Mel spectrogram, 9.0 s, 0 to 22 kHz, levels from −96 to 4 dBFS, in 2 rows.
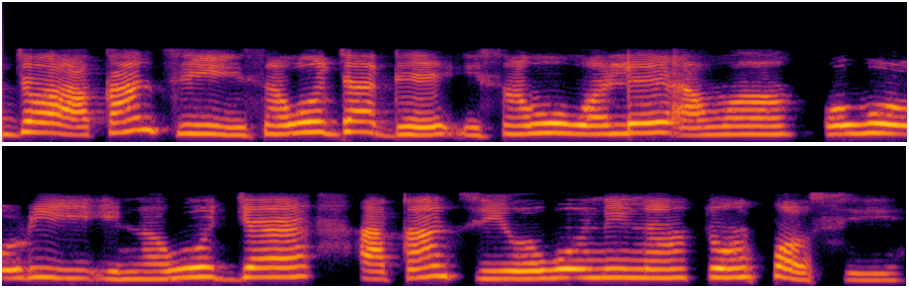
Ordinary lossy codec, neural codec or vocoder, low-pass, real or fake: none; codec, 32 kHz, 1.9 kbps, SNAC; 5.4 kHz; fake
